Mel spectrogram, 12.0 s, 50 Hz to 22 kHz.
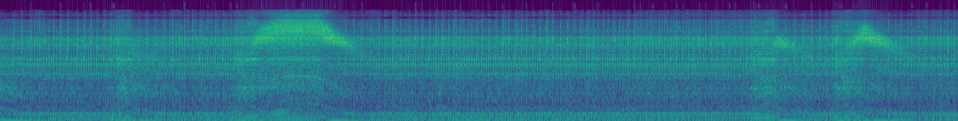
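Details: Husqvarna 122C two-stroke string trimmer that previously bogged and needed choke feathered, after repair with fresh fuel: steady idle, snaps cleanly up in pitch on each blip and drops back; runs evenly without choke.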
